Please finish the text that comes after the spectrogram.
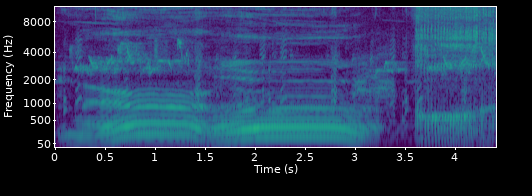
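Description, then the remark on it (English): A cow on a farm moos twice in a row, two long, drawn-out, loud calls, followed by a short burst of noisy rustling at the end. “Farmer Hen heard the mooing and said, Now the snore's over by the cows.”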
